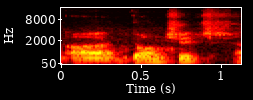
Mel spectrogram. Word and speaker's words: Dončić: I mean, I spent the last probably 48 hours just sort of cramming tape on Dončić, I think is what I found out his pronunciation on it.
